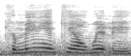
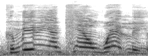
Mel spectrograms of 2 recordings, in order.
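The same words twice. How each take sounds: First: Said in the usual way. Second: Kim punched higher; emphatic name intro. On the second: Shown as a demonstration. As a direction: announce "Comedian Kim Whitley" with a hard hit on Kim.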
